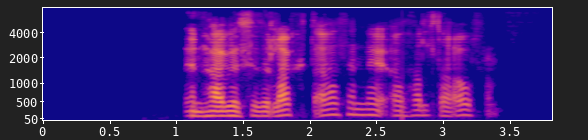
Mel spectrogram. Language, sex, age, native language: Icelandic, male, 40-49, Icelandic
